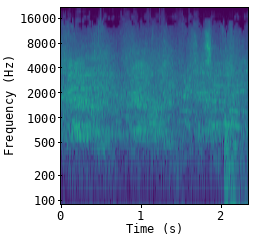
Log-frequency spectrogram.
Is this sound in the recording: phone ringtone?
no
